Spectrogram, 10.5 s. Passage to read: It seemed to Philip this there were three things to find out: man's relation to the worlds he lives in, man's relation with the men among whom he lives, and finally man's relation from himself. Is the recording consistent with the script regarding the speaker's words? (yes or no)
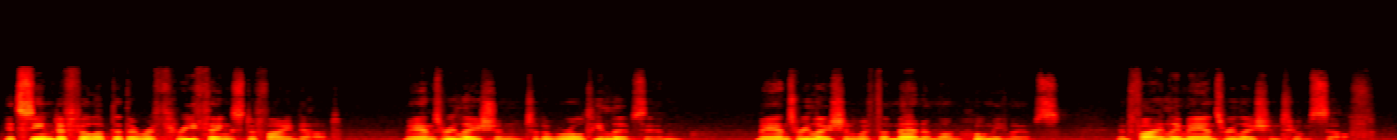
no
